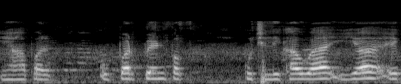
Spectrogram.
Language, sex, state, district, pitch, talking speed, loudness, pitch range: Hindi, male, Bihar, West Champaran, 255 Hz, 165 wpm, -16 LUFS, 245-270 Hz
